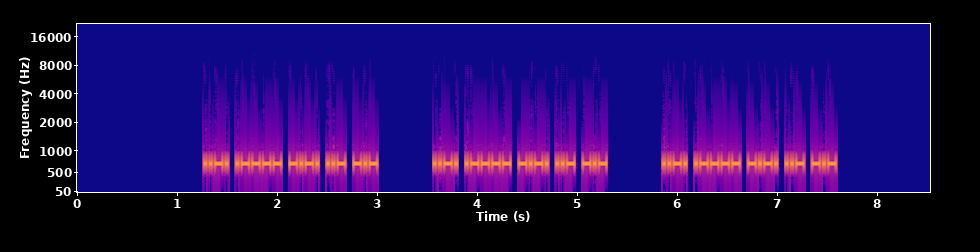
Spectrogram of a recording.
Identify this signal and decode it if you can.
Morse code, heard as a keyed tone, about 46 wpm, 700 Hz. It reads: F1CUK F1CUK F1CUK
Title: DXCC-100 Call Signs - 5 Characters - Repeated 3x - 45wpm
